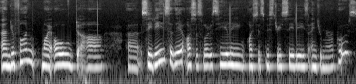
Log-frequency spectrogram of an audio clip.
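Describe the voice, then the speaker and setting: Somewhat breathy and dark, mellow in tone, a woman with an Australian accent speaks at a moderate pace in a fairly high pitch with fairly even intonation. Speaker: spiritual healer and teacher. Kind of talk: live stream talk. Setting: live video stream. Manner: hesitant, many fillers; voice fades when channeling. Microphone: sometimes too quiet.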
